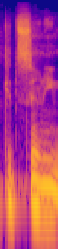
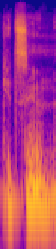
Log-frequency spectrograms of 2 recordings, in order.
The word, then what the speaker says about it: Kitsune: Or and when I go to Kitsune come down and remember It's Kitsune not kit soon.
